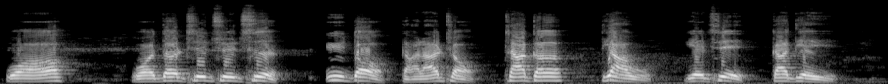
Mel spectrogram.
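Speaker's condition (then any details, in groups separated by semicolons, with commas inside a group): Down syndrome; articulation less clear in Down syndrome children per mother, some word repetitions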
